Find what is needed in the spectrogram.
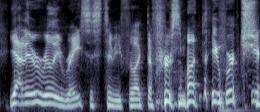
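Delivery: a hint of a laughing, aggrieved bartender; lightly voiced bartender. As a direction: complain about past bullying, half laughing. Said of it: "He's like".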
